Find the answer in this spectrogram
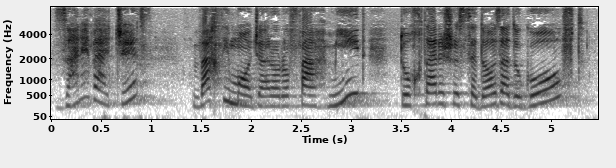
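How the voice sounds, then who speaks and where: A woman storyteller reading a fairy tale to children, expressive and talking to them directly. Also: sits high.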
